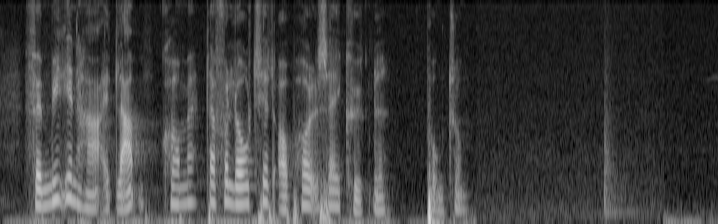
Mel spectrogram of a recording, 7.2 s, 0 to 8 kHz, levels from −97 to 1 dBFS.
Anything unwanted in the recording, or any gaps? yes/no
yes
